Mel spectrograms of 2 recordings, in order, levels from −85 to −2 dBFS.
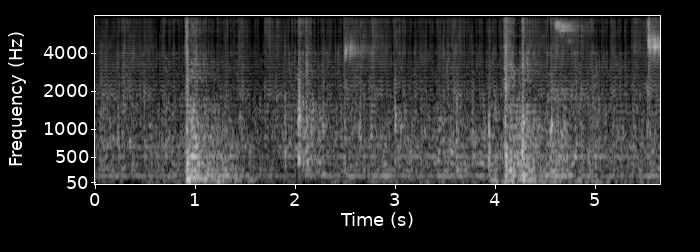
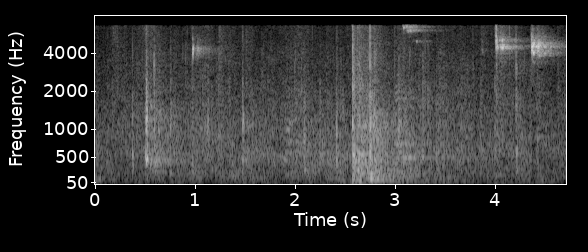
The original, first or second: second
